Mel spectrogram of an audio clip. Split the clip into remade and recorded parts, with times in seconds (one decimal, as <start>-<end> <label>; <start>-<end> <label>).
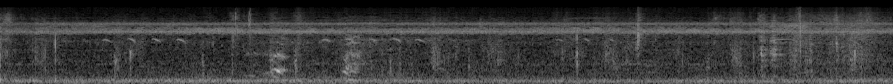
0.0-2.5 recorded; 2.5-4.0 remade; 4.0-8.9 recorded

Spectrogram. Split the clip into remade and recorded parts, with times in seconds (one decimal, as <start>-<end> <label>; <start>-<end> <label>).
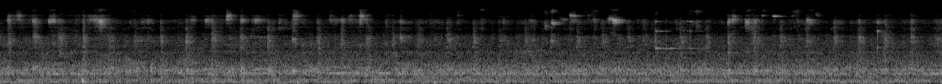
0.0-4.4 remade; 4.4-7.1 recorded; 7.1-7.6 remade; 7.6-8.4 recorded; 8.4-9.4 remade

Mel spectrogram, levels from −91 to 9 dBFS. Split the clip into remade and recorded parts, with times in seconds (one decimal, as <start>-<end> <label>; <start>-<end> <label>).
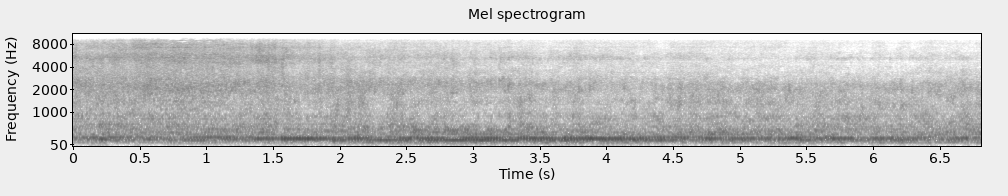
0.0-0.6 remade; 0.6-1.2 recorded; 1.2-6.8 remade

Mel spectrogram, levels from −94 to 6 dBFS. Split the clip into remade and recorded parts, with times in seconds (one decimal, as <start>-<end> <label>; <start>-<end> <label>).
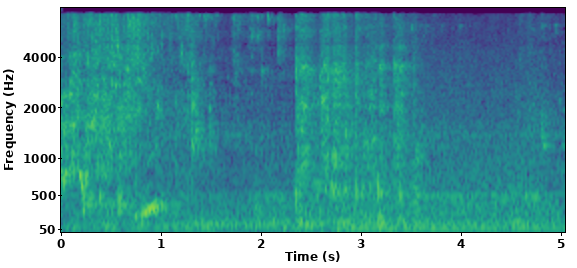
0.0-1.3 recorded; 1.3-2.7 remade; 2.7-5.0 recorded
